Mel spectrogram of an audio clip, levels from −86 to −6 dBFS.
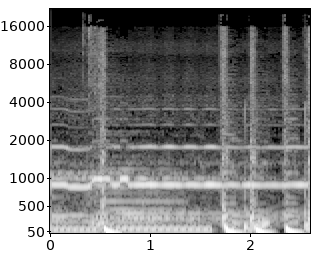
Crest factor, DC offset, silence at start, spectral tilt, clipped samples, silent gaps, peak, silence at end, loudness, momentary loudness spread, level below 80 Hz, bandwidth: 12 dB; under 0.1%; 0 s; -5.5 dB/octave; under 0.1%; none; 0 dBFS; 0 s; -14 LUFS; 4 LU; -16 dBFS; 16.5 kHz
